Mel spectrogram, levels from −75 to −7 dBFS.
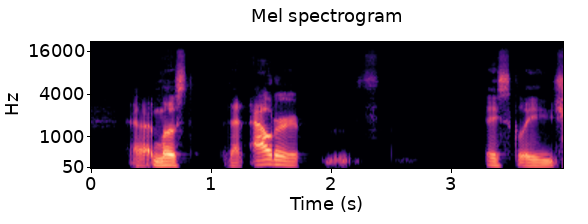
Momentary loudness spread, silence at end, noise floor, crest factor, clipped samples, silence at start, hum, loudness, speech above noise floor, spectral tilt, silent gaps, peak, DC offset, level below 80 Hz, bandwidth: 24 LU; 0 s; -81 dBFS; 20 dB; under 0.1%; 0.35 s; none; -21 LUFS; 59 dB; -4.5 dB/octave; none; -4 dBFS; under 0.1%; -62 dBFS; 17 kHz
